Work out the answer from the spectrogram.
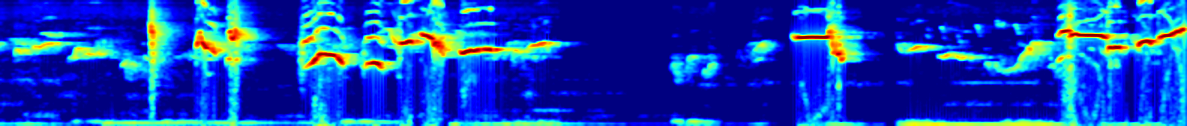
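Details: Loud 'gacor ngeplong' song of an Oriental magpie-robin, used to prompt juvenile spotted kacer; varied whistles, sharp chips and trills in several bursts separated by short pauses, with a faint low hum.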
